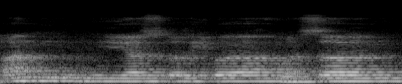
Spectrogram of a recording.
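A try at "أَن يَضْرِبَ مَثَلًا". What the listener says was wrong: Jangan dibaca an, karena sudah belajar gitu kan. Ayyadriba masalan. Jangan dibaca an, langsung dimasukkan hurufnya kepada nun mati itu kepada ya. Itu idgham.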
